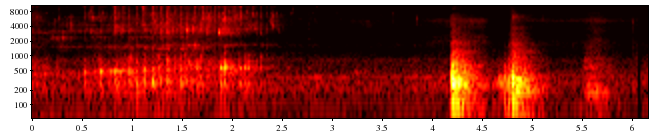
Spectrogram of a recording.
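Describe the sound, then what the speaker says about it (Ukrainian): Cold well water pours into a glass jar of beetroot for beet kvass, with a soft trickle at first, then two distinct splashing gushes and a faint final splash against a quiet background. "заливаємо холодною водою"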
